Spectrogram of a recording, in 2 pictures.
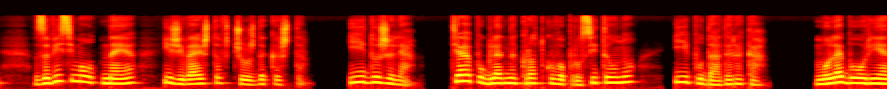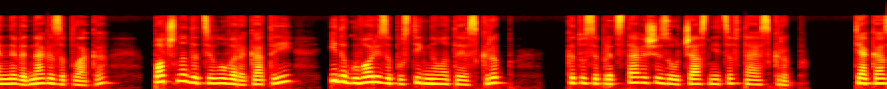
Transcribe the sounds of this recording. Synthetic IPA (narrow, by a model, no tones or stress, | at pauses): zɐvisimoot̪nɛjə | iʒivɛːʃt̪əft͡ʃuʒd̪əkɤʃt̪ə | iːd̪oʒɛlʲa̰ | t̪ʲajɐpoɡlɛd̪nəkɾɔt̪kovɐpɾosit̪ɛlˠno | iipod̪ad̪ɛɾɐka | molɛboɾiɛnːɛvɛd̪naɡəzɐplˠakə | pɔt͡ʃnəd̪ɐt̪sɛlˠuvəɾɐkat̪əiː | d̪ɐɡovɔɾizɐpost̪iɡnɐlˠət̪əjɐskɾɤp | kɐt̪ɔsɛpɾɛt̪st̪avʲjɐʃɛzɐut͡ʃasnit̪səft̪ajəskɾɤp | t̪ʲakaz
